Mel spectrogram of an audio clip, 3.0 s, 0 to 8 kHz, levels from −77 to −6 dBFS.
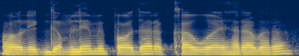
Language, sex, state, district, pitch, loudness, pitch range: Hindi, male, Uttar Pradesh, Lucknow, 120 Hz, -12 LUFS, 120-130 Hz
